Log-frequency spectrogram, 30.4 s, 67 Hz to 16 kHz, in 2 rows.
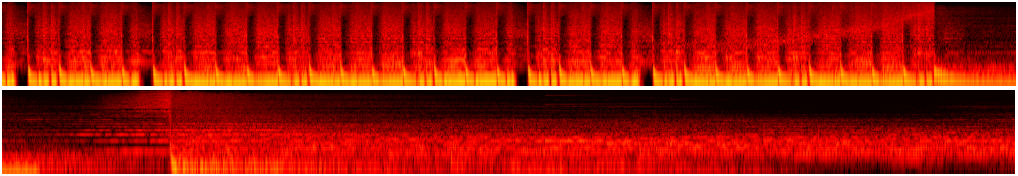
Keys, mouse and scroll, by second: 0.9 click, 2.0-4.9 drag, 14.1-16.7 drag, 19.3 click, 20.2-21.2 scroll down 5, 21.9-22.9 drag, 22.9-24.7 scroll up 3, 25.2 click, 26.4 click, 26.9-27.4 scroll down 2, 27.4-29.9 middle drag, 29.9-30.4 scroll up 2.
